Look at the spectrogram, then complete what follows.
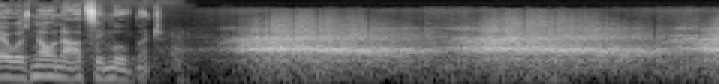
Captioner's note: crowd chanting "Heil"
